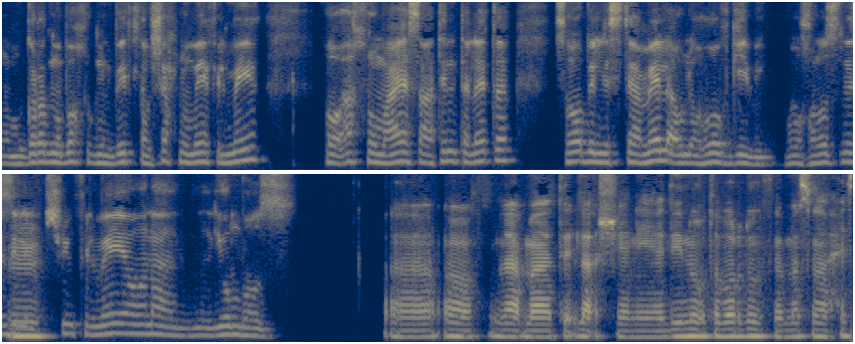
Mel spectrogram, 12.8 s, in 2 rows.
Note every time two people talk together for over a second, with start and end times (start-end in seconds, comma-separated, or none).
none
